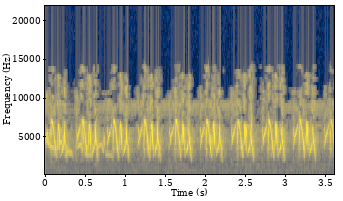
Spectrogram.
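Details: Piercing, nonstop song of a mountain wren heard close up: high, bright double-toned notes repeated very regularly, about two and a half each second, with a steady rhythm throughout.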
